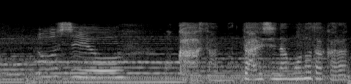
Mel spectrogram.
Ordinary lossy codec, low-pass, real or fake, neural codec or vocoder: none; 7.2 kHz; real; none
